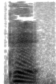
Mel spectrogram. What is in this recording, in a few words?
"te", japanese; alphabet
